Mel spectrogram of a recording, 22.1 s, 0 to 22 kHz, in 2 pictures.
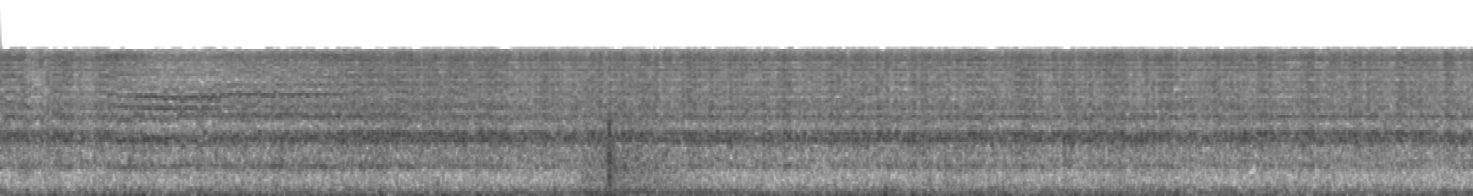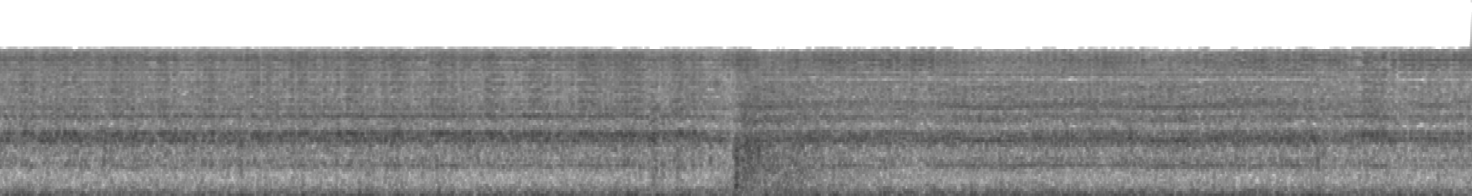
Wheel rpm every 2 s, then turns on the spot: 160, 160, 160, 160, 170, 170, 170, 170, 170, 170, 160.
none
